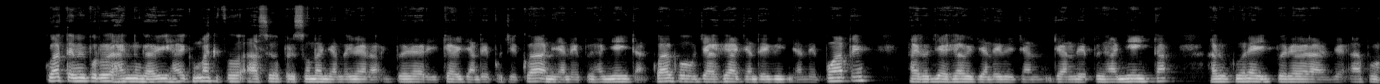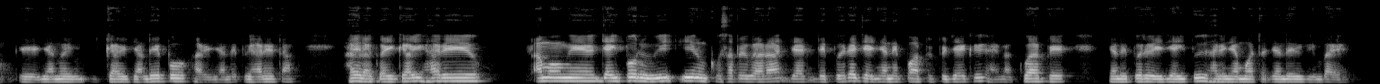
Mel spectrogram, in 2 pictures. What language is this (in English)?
Eastern Bolivian Guaraní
